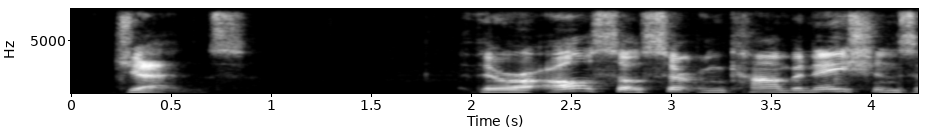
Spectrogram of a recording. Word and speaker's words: gens: means Nation we pronounce gens notice also the soft G sound with the G followed by an e and the S at the end is z like Jens there are also certain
